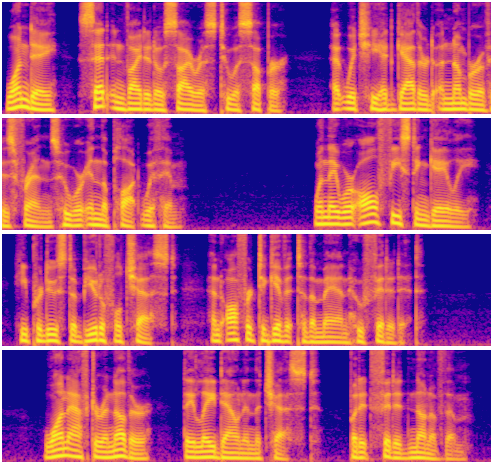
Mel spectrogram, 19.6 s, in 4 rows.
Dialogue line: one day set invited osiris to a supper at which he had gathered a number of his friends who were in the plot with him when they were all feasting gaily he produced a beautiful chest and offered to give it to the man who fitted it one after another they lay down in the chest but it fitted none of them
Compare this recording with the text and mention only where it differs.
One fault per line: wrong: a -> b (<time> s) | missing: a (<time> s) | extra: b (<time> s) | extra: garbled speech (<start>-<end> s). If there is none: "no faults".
no faults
